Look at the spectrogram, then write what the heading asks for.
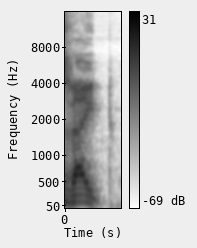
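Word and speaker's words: right: This is राइट। This means यह is means है राइट। अब इस वर्ड में जी एच साइलेंट है।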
